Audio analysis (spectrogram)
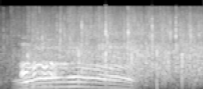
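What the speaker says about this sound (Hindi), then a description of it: "तालियां भाई।" Studio audience applause on a Pakistani comedy talk show, a steady wash of clapping that rises suddenly and carries on, with a voice calling out over it near the start.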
